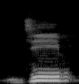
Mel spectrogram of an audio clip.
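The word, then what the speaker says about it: ج: একটু নরম সা সা তারপর হচ্ছে জিব এটা একটু শক্ত জিব জিব জিব জিব দাত দুইটা একখানে লাগে জিহ্বাটা উপরে মাড়ির সাথে লাগে শক্ত করে ধরে জিব জিম জিম জিম জিম তারপর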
